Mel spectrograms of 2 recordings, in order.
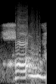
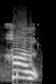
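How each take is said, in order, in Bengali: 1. স্বরধ্বনিটি 'o' ধ্বনির মতো উচ্চারিত হয়। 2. স্বরধ্বনিটি 'a' ধ্বনির মতো উচ্চারিত হয়। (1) "হম হয় না" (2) "হাম, এইচ এ এম"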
